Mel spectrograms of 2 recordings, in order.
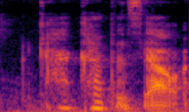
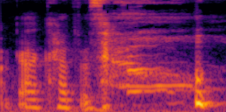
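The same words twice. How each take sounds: First: Much softer, muttering to herself; muttered self-scolding. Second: Fast, much higher, breaking into laughter; laughing at herself. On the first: Telling herself to stop crying, muttered softly. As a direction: scold yourself under your breath. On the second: Mocking her own crying, laughing high and fast. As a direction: let the line dissolve into a laugh. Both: Retold or imitated. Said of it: "And then it's like".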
